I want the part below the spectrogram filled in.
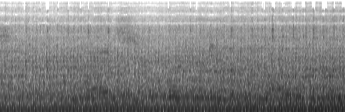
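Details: Cummins diesel burnout truck thought blown up, restarted; steady even clatter, smooth low rumble, no knocks or misses; slight exhaust puff like a sewing machine, said to be normal and common on these: normal idle.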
